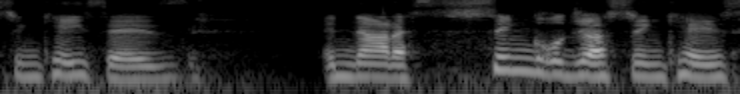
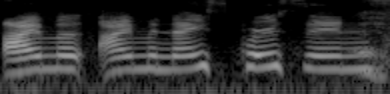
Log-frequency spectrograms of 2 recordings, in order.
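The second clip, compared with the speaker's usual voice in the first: play-acted bright, eager, nervous, lively, pitched-up pleading; 6 semitones higher than usual. Retelling begging a bus driver for help: imitating own lively nervous pleading. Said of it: "and I'm trying to be lively".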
